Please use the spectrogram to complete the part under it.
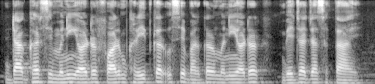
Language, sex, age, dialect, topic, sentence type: Hindi, male, 18-24, Kanauji Braj Bhasha, banking, statement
